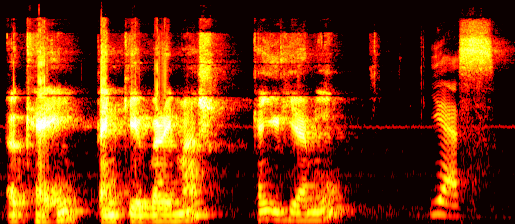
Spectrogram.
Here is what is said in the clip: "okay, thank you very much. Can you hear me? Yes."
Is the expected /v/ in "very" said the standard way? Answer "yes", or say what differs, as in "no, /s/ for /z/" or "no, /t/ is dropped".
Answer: yes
